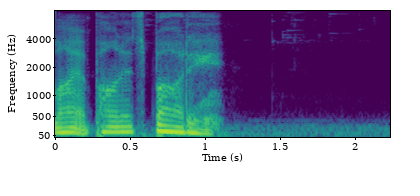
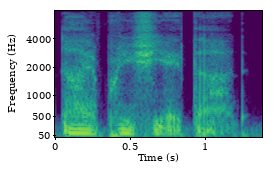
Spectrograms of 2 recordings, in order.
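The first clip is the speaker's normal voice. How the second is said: sincere whisper; 3 dB quieter than usual. Acted. Thanking the kind prisoner.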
